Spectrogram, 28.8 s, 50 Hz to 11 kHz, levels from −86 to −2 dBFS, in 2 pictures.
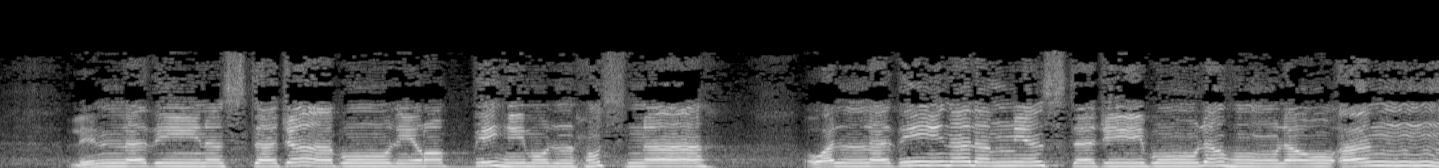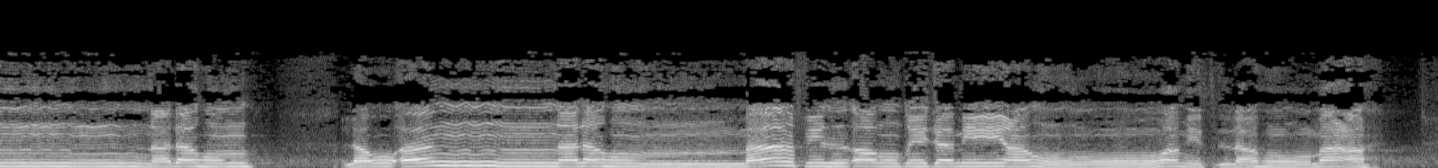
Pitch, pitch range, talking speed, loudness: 205 Hz, 195-210 Hz, 40 wpm, -16 LUFS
